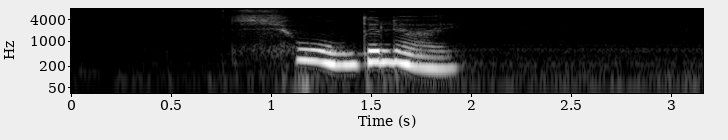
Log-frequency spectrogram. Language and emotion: Russian, angry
